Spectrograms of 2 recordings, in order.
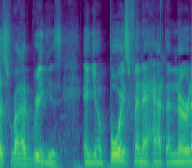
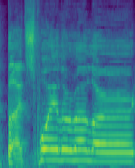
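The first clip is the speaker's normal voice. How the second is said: slow, booming high announcer voice; big slow mock spoiler warning; dramatic announcer; 12 semitones higher, 10 dB louder, much slower than usual. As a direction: announce it like a movie trailer.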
